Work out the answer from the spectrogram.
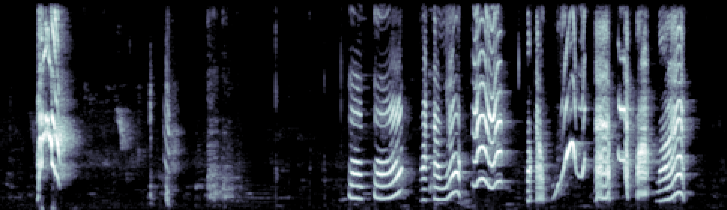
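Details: Talking Indian ringneck parakeet, said to speak mummy and papa, starts with a few sharp clicks and scattered noises, then chatters a rapid run of about ten high, arched, speech-like syllables in quick succession.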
